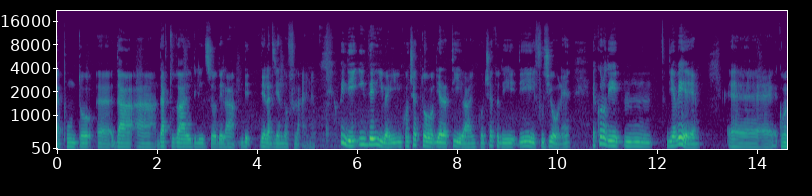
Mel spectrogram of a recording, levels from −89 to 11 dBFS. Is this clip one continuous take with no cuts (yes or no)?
yes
